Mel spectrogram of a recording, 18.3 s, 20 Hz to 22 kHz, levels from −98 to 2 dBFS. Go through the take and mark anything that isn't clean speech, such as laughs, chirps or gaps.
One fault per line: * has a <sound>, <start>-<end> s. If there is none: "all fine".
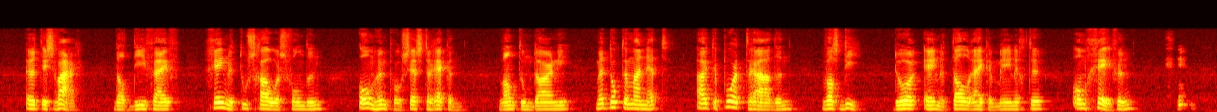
* has a laugh, 17.5-18.0 s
